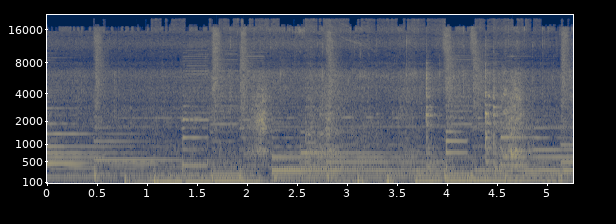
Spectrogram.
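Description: Mixed vegetables with peas and capsicum fry in oil in a pan for a vegetarian navratan korma, giving a continuous close sizzle with occasional stirring scrapes, while steady tonal sound runs underneath.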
